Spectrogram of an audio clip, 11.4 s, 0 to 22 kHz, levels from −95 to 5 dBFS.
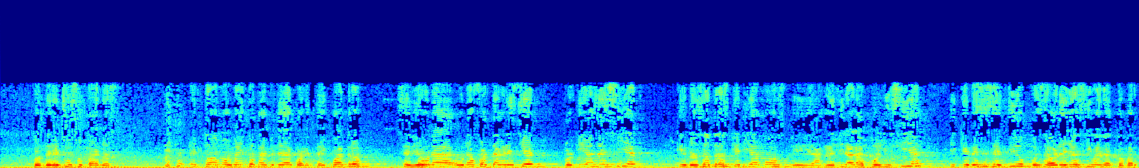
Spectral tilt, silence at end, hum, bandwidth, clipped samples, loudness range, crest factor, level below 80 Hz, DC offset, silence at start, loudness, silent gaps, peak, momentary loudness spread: -6.5 dB/octave; 0 s; none; 11.5 kHz; under 0.1%; 2 LU; 16 dB; -30 dBFS; under 0.1%; 0 s; -20 LUFS; none; -2 dBFS; 9 LU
